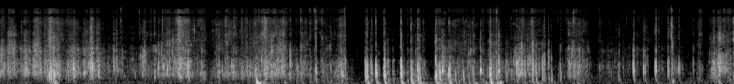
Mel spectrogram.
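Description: Fingertips rapidly tap and scratch a small orange and black printed cardboard Paslode box held in the hand, possibly holding nail or fuel packs. Dense, dry, crackly taps and scrapes centered in the mids come in quick irregular bursts with brief pauses, each hit dying away almost instantly.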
